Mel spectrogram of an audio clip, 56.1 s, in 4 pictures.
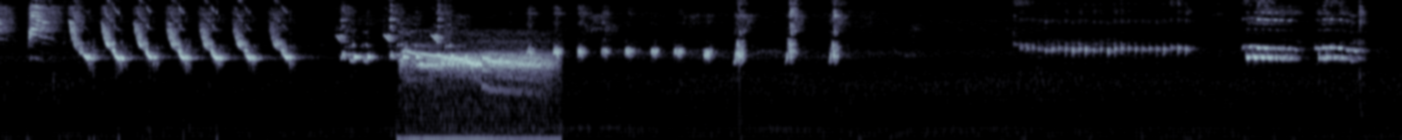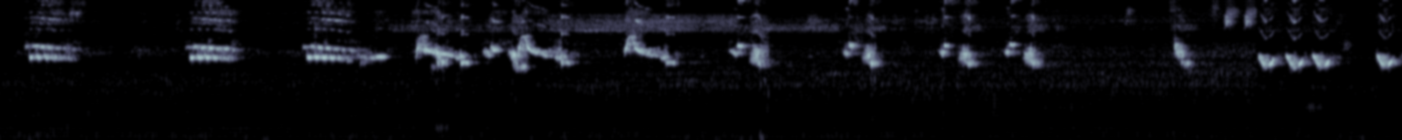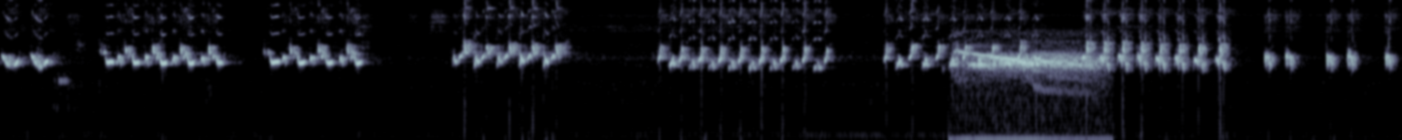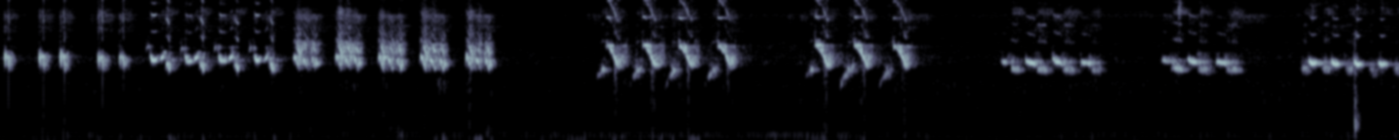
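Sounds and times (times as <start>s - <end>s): songbirds chirping: 0.0s - 56.0s
bird falling whistle: 4.0s - 5.6s, 37.5s - 39.2s.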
